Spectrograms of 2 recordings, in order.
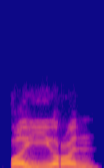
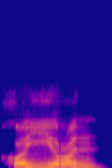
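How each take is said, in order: Both takes have the same delivery.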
